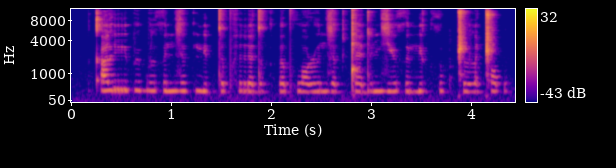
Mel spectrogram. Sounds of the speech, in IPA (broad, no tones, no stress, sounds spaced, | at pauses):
kʼ a l rʲ ɯ p ʉ b ɯ l θ ɨ n z ɨ k mʲ a b t ə pʰ r ə d ʌ k ʔ ə pʰ w ɔ ɹ ɯ n z ə k ǃ ɛ d ʉ n zʲ ʉ θ ɨ mʲ ʌ k θ u p ǁ ɯ l ʌ ǁ ɔ b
